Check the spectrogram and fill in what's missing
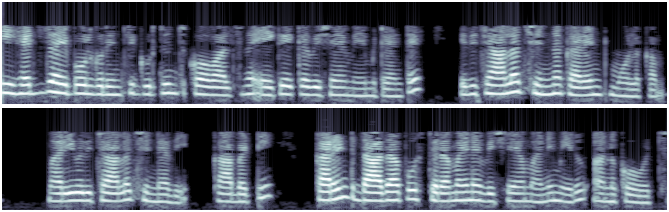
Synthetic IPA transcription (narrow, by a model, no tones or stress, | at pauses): iːɦe̞ɖɖɖɐjpoːlɡuɾiɲt͡ʃiɡuɾt̪iɲt͡ʃu̥kɔːʋaːlsinɐʔeːkɐːkɐʋiʂɐjɐme̞ːmiʈɐɳʈe̞ː | id̪it͡ʃaːlaːt͡ʃinːɐkɐɾe̞ɳʈmuːlɐkɐmː | ɐɾijuid̪it͡ʃaːlaːt͡ʃinːɐd̪ḭ | kaːbɐʈːi | kɐɾe̞ɳʈd̪aːd̪aːpust̪ʰiɾɐmɐjnɐʋiʂɐjɐmɐnimiːɾuʔɐnukɔːʋɐt͡ʃːu̥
